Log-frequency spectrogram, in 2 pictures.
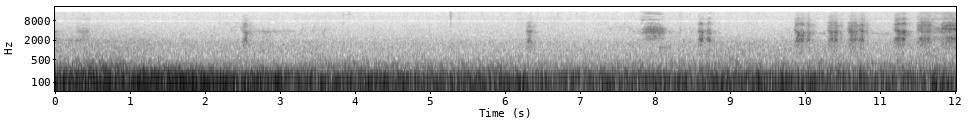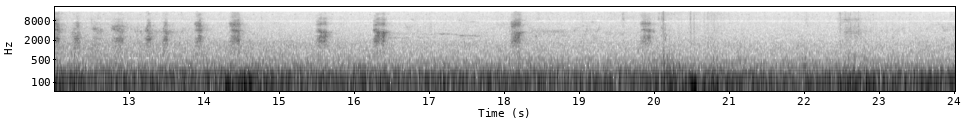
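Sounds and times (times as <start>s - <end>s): birds chirping: 0.0s - 0.9s, 1.5s - 24.0s.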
